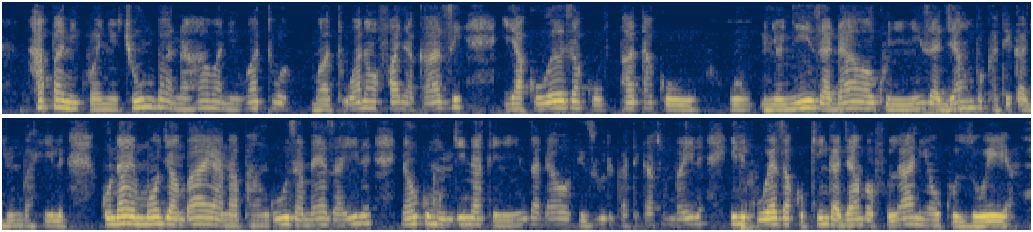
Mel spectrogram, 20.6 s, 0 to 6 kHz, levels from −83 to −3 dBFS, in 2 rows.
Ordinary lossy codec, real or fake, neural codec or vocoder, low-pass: Opus, 64 kbps; real; none; 5.4 kHz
